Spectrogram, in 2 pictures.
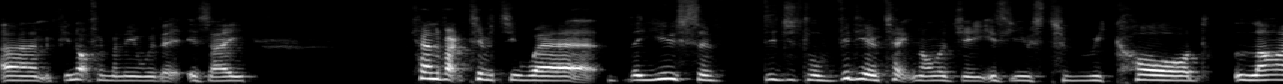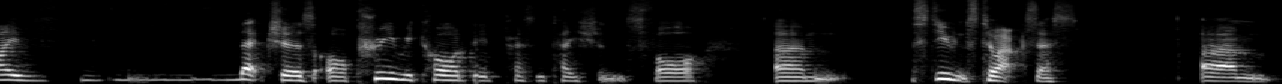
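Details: Adult woman who states she stammers, speaking during a conference presentation; stammering (stuttering).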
